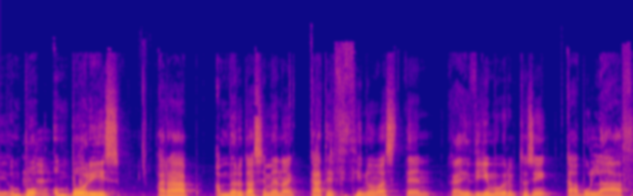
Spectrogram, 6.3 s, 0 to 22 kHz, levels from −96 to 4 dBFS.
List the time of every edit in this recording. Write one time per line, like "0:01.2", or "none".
0:02.0
0:04.4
